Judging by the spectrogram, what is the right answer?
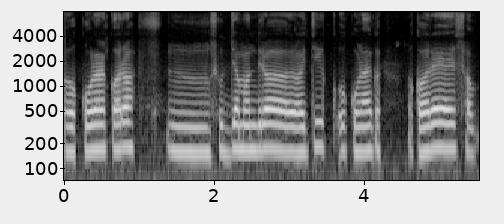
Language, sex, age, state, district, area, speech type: Odia, male, 18-30, Odisha, Ganjam, rural, spontaneous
